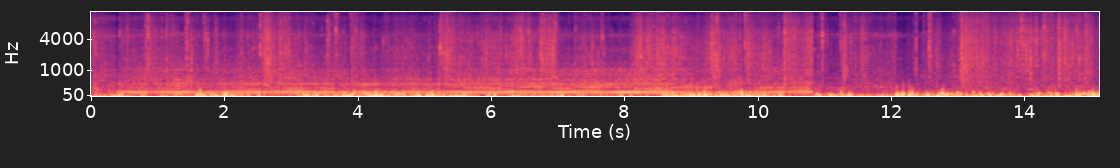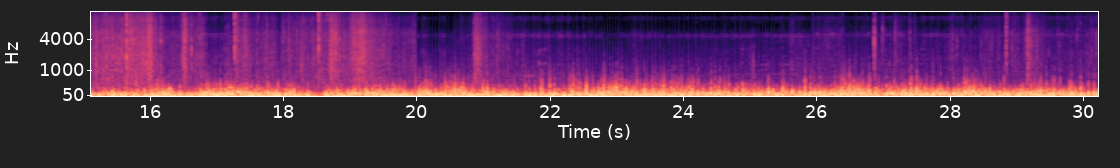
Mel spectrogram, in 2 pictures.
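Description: A small engine running with a steady hum and crackling for about the first ten seconds, then a loud, continuous low rumble.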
